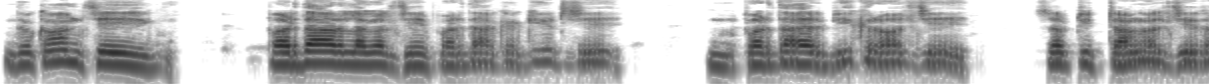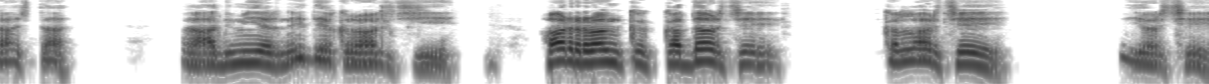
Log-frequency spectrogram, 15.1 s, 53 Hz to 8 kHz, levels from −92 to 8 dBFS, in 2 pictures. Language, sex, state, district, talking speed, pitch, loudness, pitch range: Maithili, male, Bihar, Darbhanga, 150 wpm, 175 Hz, -20 LUFS, 170-190 Hz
